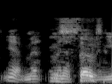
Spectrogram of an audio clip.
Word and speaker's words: Minnesotans: Minnesotans. You added an I in there for some reason.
